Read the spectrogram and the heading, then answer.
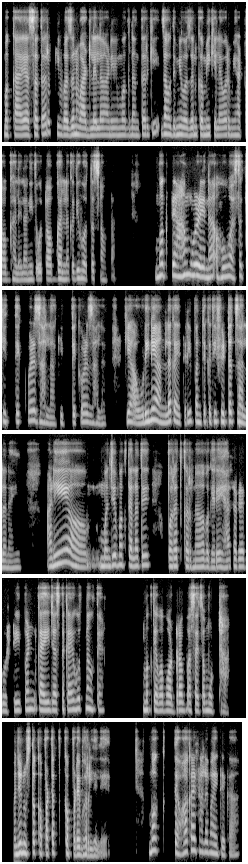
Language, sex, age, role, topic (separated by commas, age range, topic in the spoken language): Marathi, female, 35-39, guest, तुम्ही कमी कपडे ठेवण्याचा निर्णय घेतल्यानंतर तुमचा अनुभव कसा राहिला?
